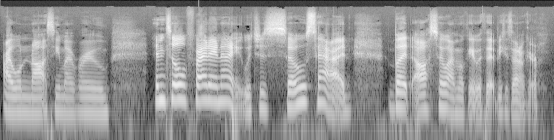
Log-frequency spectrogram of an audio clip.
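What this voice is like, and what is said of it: Tired, low-energy voice. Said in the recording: “you can hear the exhaustion in my voice. ... There's like no energy coursing through my body right now at all”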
